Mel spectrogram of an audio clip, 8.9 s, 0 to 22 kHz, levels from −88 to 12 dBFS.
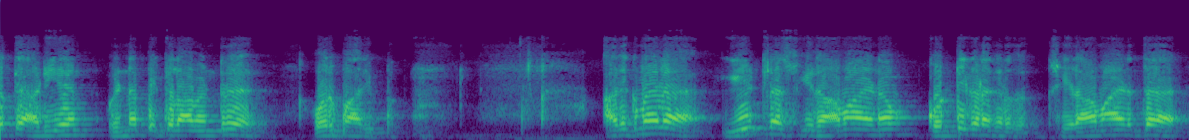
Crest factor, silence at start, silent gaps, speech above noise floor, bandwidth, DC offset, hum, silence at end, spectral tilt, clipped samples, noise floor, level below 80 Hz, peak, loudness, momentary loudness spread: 14 dB; 0 s; none; 31 dB; 7.6 kHz; under 0.1%; none; 0 s; -4.5 dB/octave; under 0.1%; -47 dBFS; -70 dBFS; -4 dBFS; -16 LUFS; 16 LU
